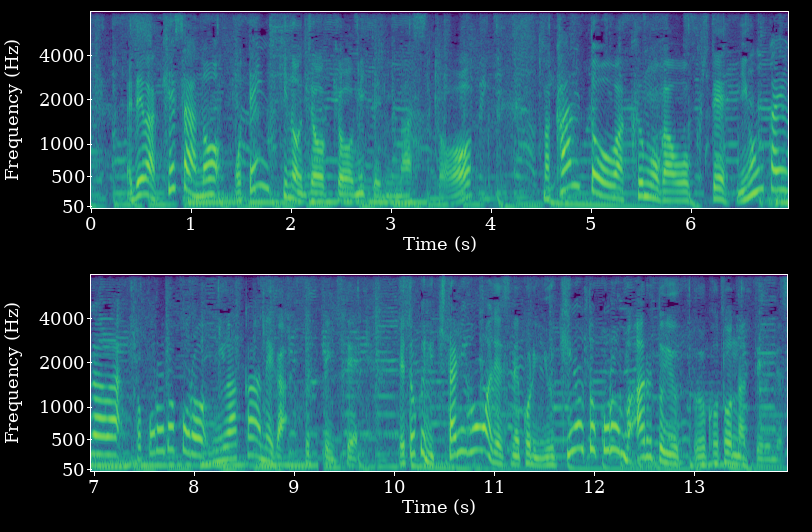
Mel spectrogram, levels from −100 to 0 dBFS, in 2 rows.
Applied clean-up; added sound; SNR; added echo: none; Bass guitar; 8 dB; none.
